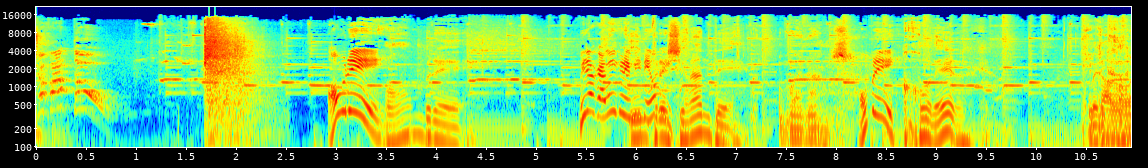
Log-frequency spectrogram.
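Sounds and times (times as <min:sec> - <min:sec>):
door opening thunk: 0:01.6 - 0:02.4
speech: 0:02.9 - 0:04.4, 0:05.4 - 0:09.5, 0:10.5 - 0:10.9.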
